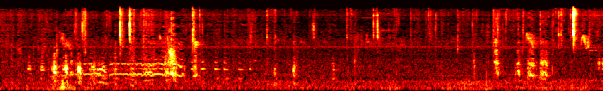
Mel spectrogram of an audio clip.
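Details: A Swedish rooster courting a hen gives one drawn-out, harmonic call lasting about a second and a half, then scattered soft clucks over a steady rustling background.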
